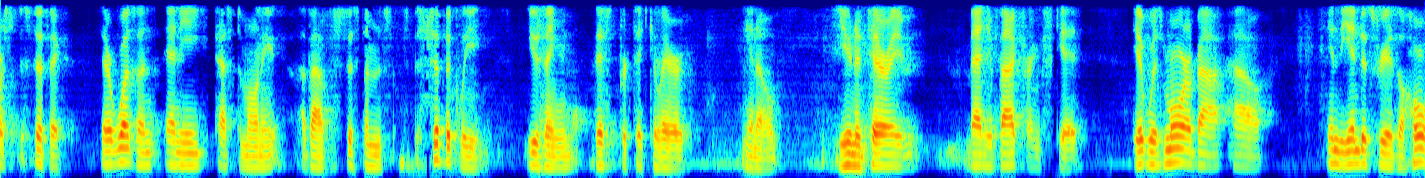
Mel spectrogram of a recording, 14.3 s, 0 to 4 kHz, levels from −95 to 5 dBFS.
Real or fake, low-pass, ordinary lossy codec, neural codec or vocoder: fake; 3.6 kHz; AAC, 24 kbps; codec, 16 kHz, 2 kbps, X-Codec, HuBERT features, trained on LibriSpeech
